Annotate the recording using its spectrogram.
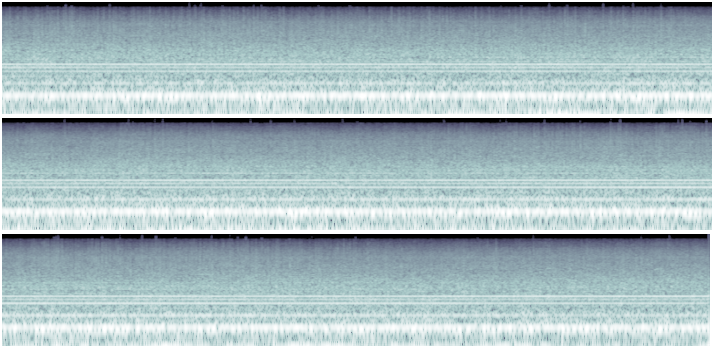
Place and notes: Umeå, Sörfors-kraftstation. Electricity in the rain.
Rain on the power station units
